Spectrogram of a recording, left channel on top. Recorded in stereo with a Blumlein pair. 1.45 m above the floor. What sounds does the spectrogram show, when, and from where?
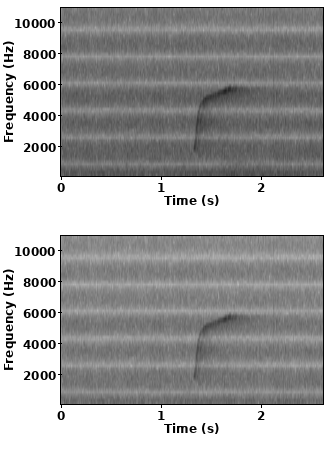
0.0 s running water: 20° left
